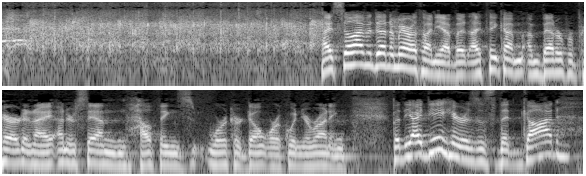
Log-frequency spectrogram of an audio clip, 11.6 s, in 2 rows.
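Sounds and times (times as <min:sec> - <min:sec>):
round of applause: 0:00.0 - 0:04.0
speech: 0:03.2 - 0:11.6.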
